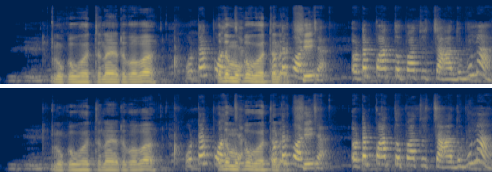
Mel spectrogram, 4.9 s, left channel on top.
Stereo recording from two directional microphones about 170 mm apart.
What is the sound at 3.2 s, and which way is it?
Music, 50° right (ahead or behind).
